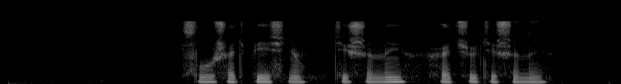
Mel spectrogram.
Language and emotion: Russian, neutral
